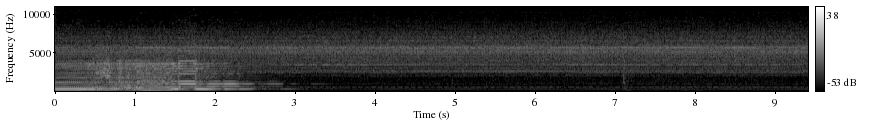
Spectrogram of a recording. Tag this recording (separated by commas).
Plucked string instrument, Musical instrument, Guitar, Music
